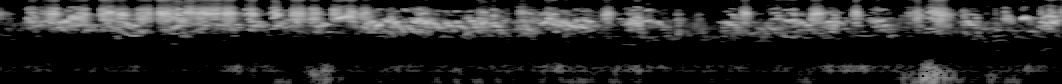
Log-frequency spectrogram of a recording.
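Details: A busy group of finches, eating and playing, fills the air with constant high-pitched chirping and twitters, many short notes overlapping, with soft low thumps now and then.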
